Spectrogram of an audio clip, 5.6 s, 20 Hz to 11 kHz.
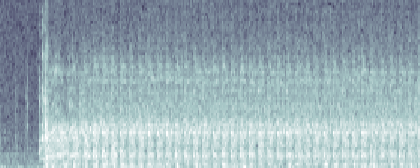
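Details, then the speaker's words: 2006 Ford 6.0 Powerstroke diesel crank no-start: starter spins at an even four beats a second with no cylinders catching; scan gauge shows zero ICP, zero sync, IPR 14.81%, low injection control pressure. "here I have another one, crank no start. I've got the, I'm gonna cycle the key. Pick and voltage at 50. Zero ICP, zero sync, IPR at the normal 15% or 14.81."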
